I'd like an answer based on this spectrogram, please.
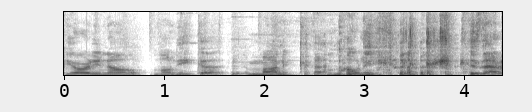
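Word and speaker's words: Monika: Her name is Monica. That's how they pronounce it.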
